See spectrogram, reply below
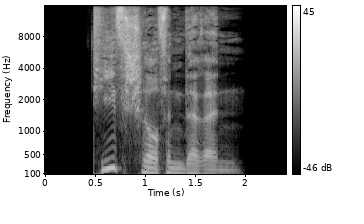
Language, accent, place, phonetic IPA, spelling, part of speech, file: German, Germany, Berlin, [ˈtiːfˌʃʏʁfn̩dəʁən], tiefschürfenderen, adjective, De-tiefschürfenderen.ogg
- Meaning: inflection of tiefschürfend: 1. strong genitive masculine/neuter singular comparative degree 2. weak/mixed genitive/dative all-gender singular comparative degree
